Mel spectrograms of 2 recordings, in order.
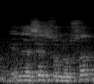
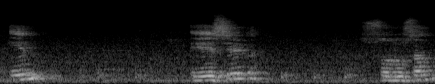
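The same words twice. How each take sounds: First: Said in the usual way. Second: Slow dictation. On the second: Shown as a demonstration. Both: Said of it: "लिख रहा हूं मैं".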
